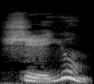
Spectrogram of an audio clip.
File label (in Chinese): "shi3yong4", voices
